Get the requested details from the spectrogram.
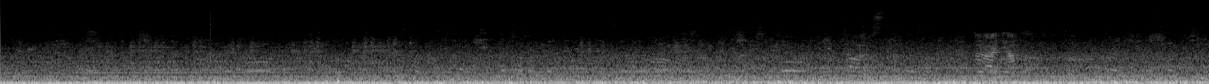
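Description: Loose fittings in a bus rattle.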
